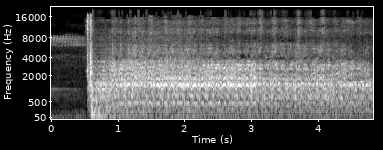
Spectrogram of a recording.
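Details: Army 6x6 diesel truck after work on the injector pump, fuel reaching the return line, gas pedal pressed: starter grinds at an even, slightly labored pace for several seconds, battery dragging, never fires; crank no start, injector lines to be cracked next.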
